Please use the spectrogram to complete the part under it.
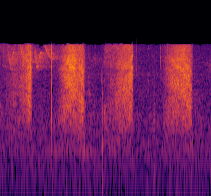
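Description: A bushcraft knife blade is pushed spine-first along a leather strop with light pressure, making four smooth, even rubbing strokes that are close and clear, with short pauses between them.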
